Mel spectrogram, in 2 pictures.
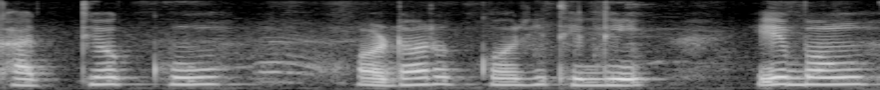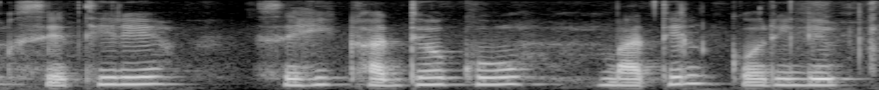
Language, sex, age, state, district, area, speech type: Odia, female, 18-30, Odisha, Balangir, urban, spontaneous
